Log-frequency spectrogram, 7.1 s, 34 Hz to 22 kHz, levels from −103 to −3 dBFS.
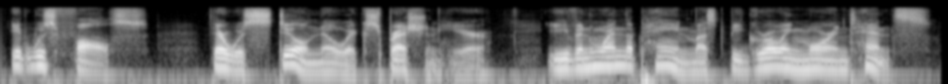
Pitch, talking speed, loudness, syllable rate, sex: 100 Hz, 150 wpm, -20 LUFS, 4.5 syllables/s, male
